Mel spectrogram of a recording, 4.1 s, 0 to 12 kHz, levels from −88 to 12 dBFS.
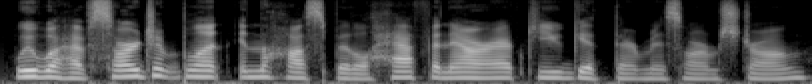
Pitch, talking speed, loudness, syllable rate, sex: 180 Hz, 250 wpm, -19 LUFS, 5.9 syllables/s, female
